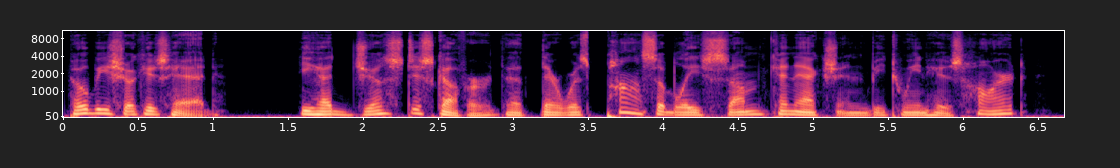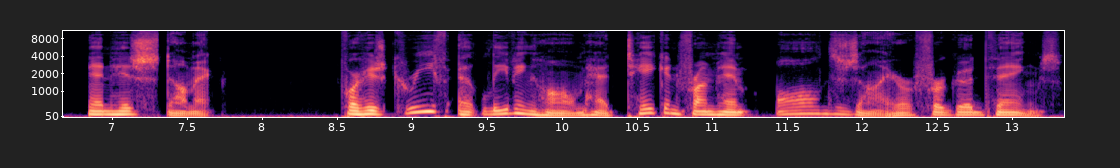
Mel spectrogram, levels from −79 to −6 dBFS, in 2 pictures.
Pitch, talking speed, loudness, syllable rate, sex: 110 Hz, 155 wpm, -19 LUFS, 4.4 syllables/s, male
